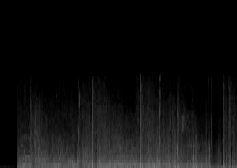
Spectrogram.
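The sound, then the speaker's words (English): Sharp fireworks bangs crack out repeatedly over a dense, roaring crowd, several loud pops at irregular intervals amid constant shouting and street noise, as protesters launch fireworks at Lebanese security forces during night-time clashes in Beirut on a Wednesday. “Protesters launched fireworks at Lebanese security forces as night fell Wednesday evening during the clashes in Beirut.”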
